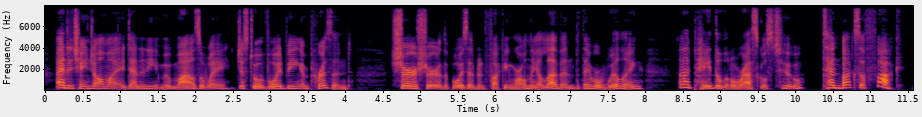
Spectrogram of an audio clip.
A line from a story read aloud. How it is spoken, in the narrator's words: let out a hearty laugh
